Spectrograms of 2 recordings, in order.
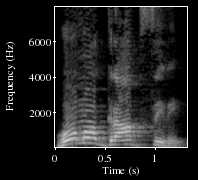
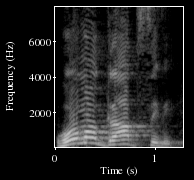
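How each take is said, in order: Both takes have the same delivery.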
